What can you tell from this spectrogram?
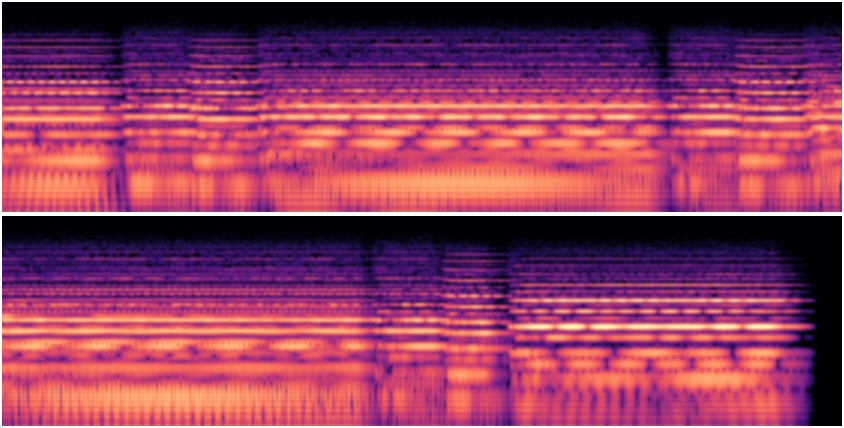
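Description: Sampled pipe organ, the pedal part played on its own: deep, long-held notes that change every few seconds, stopping abruptly near the end.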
